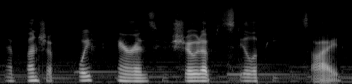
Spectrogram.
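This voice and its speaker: Low-voiced woman reading a story, soft music. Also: little pitch movement, brisk, gravelly. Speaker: streamer reading a novel aloud. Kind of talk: ASMR storybook narration, first person.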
